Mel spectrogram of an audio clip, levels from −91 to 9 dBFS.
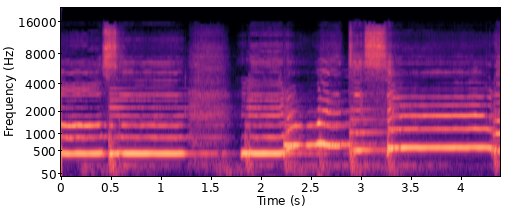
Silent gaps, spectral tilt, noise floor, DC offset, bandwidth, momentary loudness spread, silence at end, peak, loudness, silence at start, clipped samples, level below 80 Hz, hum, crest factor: none; -1.5 dB/octave; -34 dBFS; under 0.1%; 15.5 kHz; 6 LU; 0 s; 0 dBFS; -14 LUFS; 0 s; under 0.1%; -60 dBFS; none; 14 dB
